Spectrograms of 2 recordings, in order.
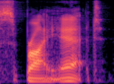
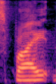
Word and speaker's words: Sprite: I always thought it was Spriette. Because that's how my family says it, Sprite. – Really? – Yeah. – That's an odd Like the T and the E are the other way around. – That's weird. – So, yeah. Yeah. – But do you think if they found out that it was actually pronounced Sprite, they'd all of a sudden be a 7-Up family? – Maybe.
